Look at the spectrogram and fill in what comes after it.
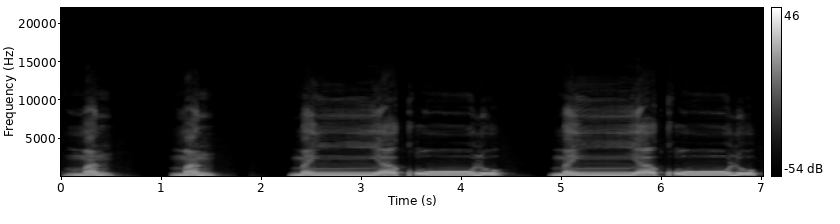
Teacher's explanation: یہاں پر دیکھیے گا یہ نون ساکن ہے، نون ساکن کے بعد جب یا آ جائے تو نون ساکن کو یا میں ادغام کر کے پڑھیں گے، ملا کر پڑھیں گے، اور نون ساکن کو یا میں ادغام اس طرح کریں گے کہ غنہ بھی ہو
